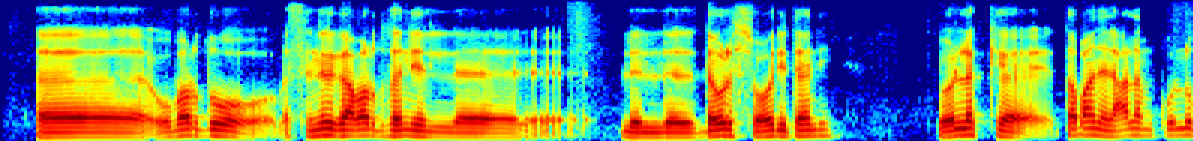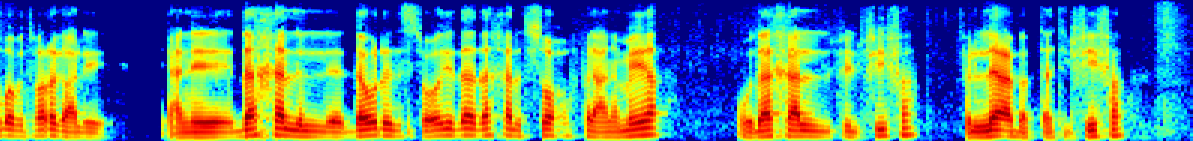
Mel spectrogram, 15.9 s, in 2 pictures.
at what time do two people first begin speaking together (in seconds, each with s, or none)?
none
